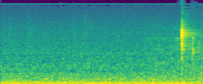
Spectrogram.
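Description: Quiet room tone with a steady low hum, broken near the end by a single short, sharp click.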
